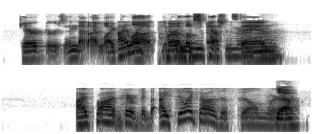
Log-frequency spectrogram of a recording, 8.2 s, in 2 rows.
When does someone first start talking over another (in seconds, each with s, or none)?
1.5 s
